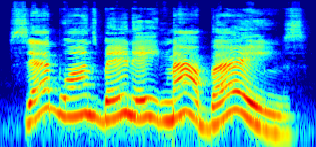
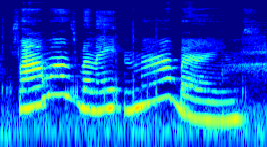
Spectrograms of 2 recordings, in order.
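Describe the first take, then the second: First: It is a big, rough, growling voice. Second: It is a mild, middle-sized voice.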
